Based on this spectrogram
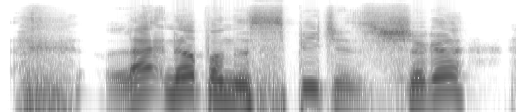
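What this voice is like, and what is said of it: Attempted Southern Louisiana accent. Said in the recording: “I can't quite do the accent ... Rogue's accent is definitely Louisiana”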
